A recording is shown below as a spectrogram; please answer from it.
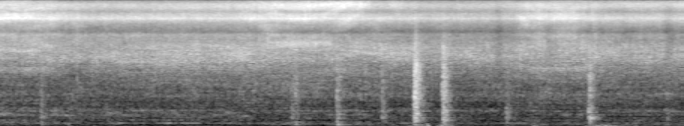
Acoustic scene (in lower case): restroom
